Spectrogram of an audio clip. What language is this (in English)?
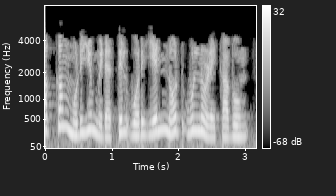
Tamil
